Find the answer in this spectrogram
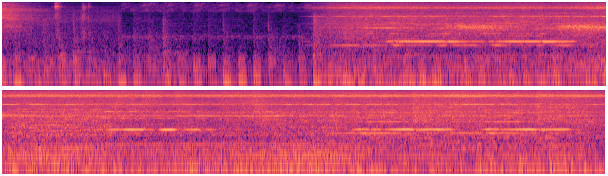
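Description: A CNC milling machine running with music: a few sharp clicks in the first three seconds, then from about three seconds in a steady rushing machine noise with a constant high whine.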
